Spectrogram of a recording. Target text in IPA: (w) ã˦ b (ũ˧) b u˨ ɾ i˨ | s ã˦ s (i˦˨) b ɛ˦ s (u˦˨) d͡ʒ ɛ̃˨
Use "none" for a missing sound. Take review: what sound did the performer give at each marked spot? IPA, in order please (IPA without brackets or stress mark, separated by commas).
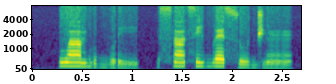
w, u˧, i˦, u˧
